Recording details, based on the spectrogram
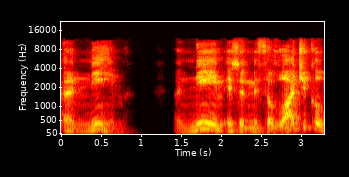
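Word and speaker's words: mneme: A neme is spelled M-N-E-M-E. A neme. It's pronounced neme.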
